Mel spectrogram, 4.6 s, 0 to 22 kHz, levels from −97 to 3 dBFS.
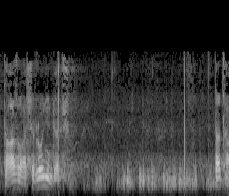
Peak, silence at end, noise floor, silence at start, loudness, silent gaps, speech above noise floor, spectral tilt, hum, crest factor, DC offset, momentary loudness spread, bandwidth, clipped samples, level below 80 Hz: -6 dBFS; 0 s; -50 dBFS; 0 s; -30 LUFS; none; 23 dB; -4 dB/octave; none; 24 dB; under 0.1%; 23 LU; 8.4 kHz; under 0.1%; -80 dBFS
